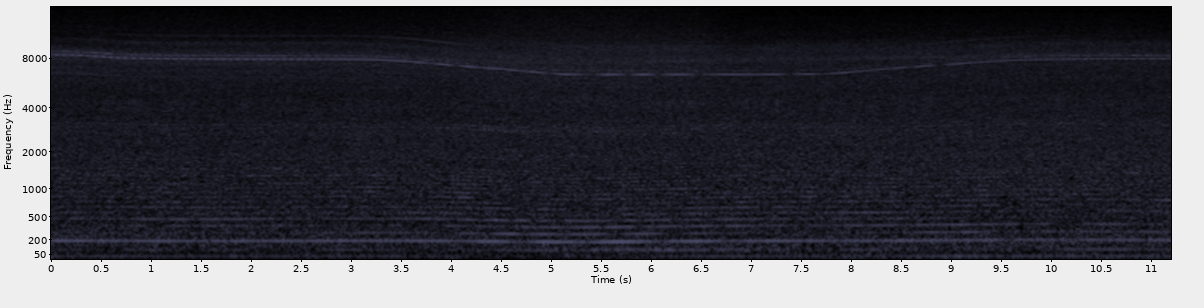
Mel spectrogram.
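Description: A Cessna 208B Grand Caravan EX turboprop engine in a flight simulator game, throttled back in flight: a steady, loud, continuous drone with a low hum and a faint high whine that shifts slightly in pitch, with no talking.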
